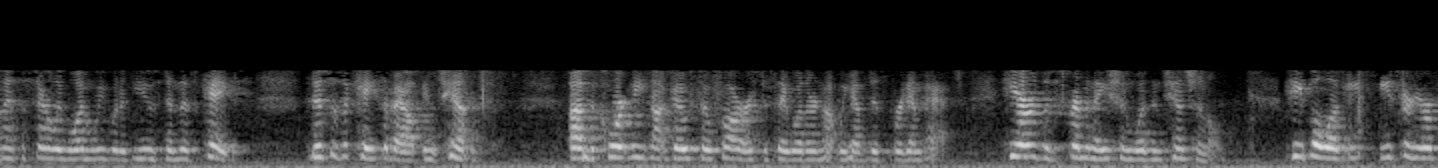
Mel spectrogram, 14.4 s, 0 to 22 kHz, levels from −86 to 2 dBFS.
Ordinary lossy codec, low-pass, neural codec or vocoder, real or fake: AAC, 16 kbps; 7.2 kHz; none; real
